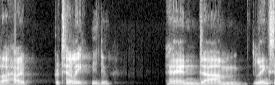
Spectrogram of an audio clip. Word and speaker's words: Bertelli: I've got that pronunciation right, I hope. Bertelli.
